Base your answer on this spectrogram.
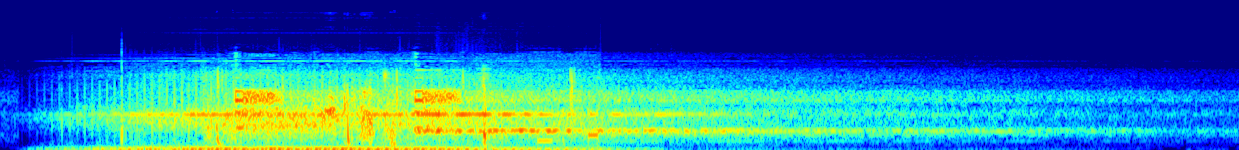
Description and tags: distress signal
I designed this sound to be a distress beacon coming from some long lost spacecraft.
